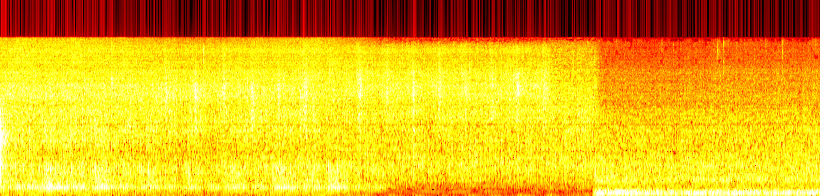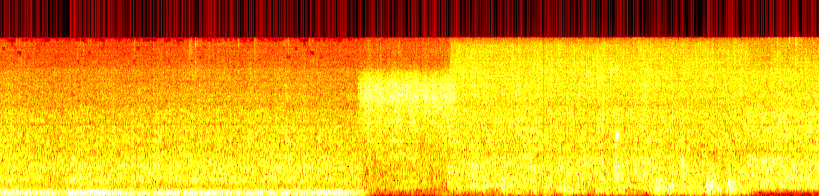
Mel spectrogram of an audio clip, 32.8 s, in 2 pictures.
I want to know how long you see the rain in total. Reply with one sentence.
You can hear the rain for 33 seconds altogether.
